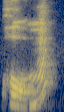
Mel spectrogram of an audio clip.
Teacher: ผม rising tone is I for a man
